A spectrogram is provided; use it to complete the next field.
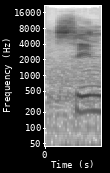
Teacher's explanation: জিহ্বার আগা নিচের দাঁতের আগার সাথে উচ্চারিত হয়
